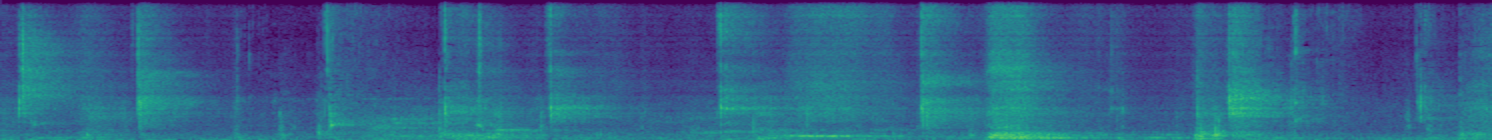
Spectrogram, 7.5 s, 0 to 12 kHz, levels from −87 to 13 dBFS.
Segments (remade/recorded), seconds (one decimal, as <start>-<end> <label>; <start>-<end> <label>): 0.0-1.2 remade; 1.2-2.3 recorded; 2.3-6.3 remade; 6.3-7.5 recorded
